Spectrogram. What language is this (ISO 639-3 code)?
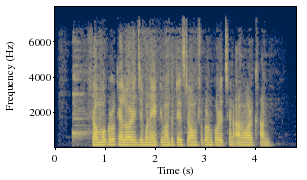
ben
